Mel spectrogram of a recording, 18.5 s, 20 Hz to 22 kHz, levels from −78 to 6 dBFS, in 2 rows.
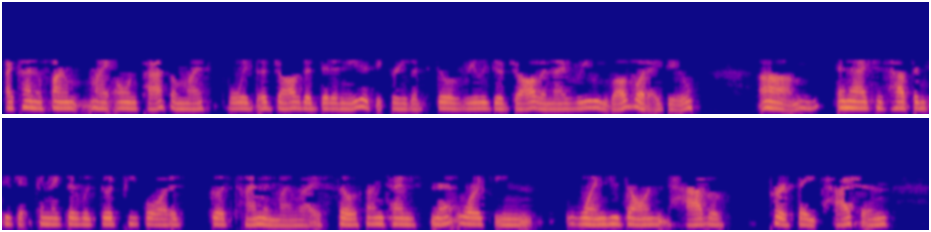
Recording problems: garbled, watery; badly; nothing above 3 kHz

